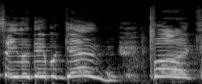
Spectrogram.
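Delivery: high embarrassed laugh; laughing at himself. Real, not acted. Caught naming the store, laughing. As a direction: crack up at his own slip.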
